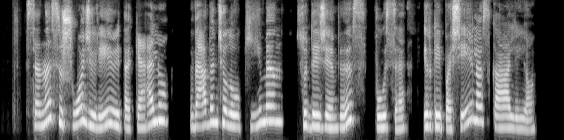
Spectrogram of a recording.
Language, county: Lithuanian, Vilnius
